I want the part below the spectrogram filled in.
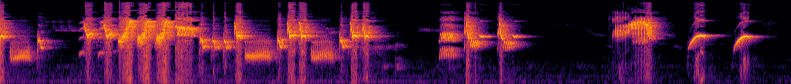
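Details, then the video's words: Jalak suren or Asian pied starling, a recording for luring or stimulating caged birds. Harsh chattering phrases mix with clear rising whistles, and the spaced notes grow sparser toward the end. "MASTERAN SUARA BURUNG JALAK SUREN GACOR | GRACUPICACONTRA | ASIAN PIED STARLING SOUNDS"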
